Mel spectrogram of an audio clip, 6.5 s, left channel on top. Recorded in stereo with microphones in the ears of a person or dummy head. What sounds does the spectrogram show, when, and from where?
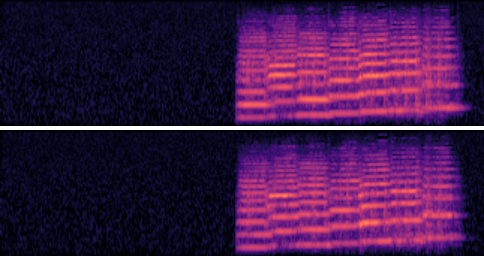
3.1 s a trumpet: 30° left (ahead or behind), 1.5 m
